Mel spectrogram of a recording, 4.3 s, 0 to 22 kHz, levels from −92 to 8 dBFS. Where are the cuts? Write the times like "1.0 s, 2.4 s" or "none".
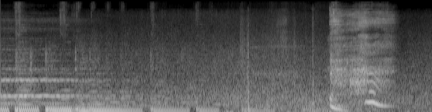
1.0 s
